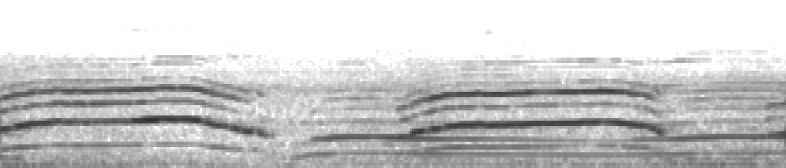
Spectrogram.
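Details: Fighting cats trade drawn-out, moaning yowls, a steady high wail overlapped by a second lower, wavering voice, both sustained for several seconds with little break.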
